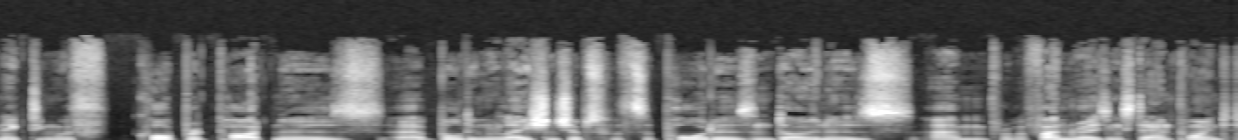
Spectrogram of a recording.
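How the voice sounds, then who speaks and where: Monotone and flat, a man speaks at a fairly low pitch and a moderate pace. The recording is very clean with a silent background and a dry, close sound with no echo. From South Africa, Johannesburg. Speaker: charity mission worker. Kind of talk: casual interview. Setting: studio.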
